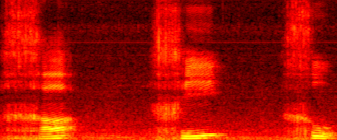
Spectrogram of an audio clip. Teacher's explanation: Keluar dari tempat yang sama dengan huruf ghain tapi diiringi dengan sifat hams atau aliran nafas. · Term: huruf kha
